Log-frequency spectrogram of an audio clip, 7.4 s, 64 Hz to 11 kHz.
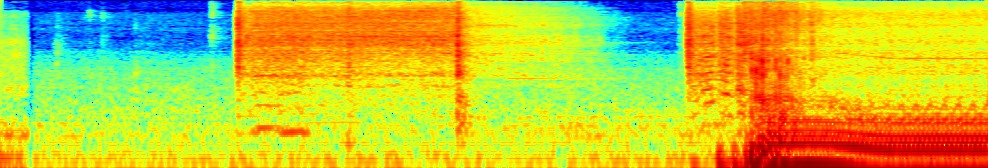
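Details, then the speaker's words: BMW E36 after new Ireland Engineering catback and M3 catless midpipe: starts and settles into a low, even, fairly muted purring idle; exhaust sounds healthy. "wow i did not expect that it's really quiet but you hear that purr"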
